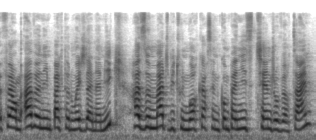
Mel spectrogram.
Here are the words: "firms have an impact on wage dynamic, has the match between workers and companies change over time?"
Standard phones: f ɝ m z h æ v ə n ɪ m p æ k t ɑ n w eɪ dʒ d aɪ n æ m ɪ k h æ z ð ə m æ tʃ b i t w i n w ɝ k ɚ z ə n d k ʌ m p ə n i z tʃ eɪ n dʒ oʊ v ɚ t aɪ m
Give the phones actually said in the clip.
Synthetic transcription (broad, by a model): f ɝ m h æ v ə n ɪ m p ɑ k t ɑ n w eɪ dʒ d aɪ n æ m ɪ k h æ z ð ə m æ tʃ b i t w i n w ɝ k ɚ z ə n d k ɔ m p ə n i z tʃ eɪ n dʒ oʊ v ɚ t aɪ m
